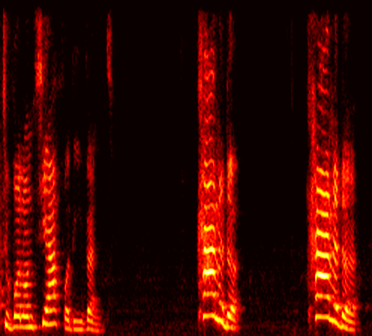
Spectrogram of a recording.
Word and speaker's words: Canada: volunteer for the event Canada Canada I'm stressing the first part not Canada Society Society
